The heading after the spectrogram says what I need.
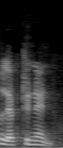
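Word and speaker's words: lieutenant: Colonel में आर नहीं होता और लेफ्टिनेंट में एफ नहीं होता। इससे सही प्रोनाउंसिएशन है तो कर्नल और लेफ्टिनेंट।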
